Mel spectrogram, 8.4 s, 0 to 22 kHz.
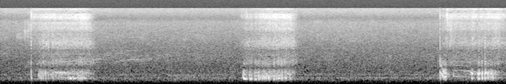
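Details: A cat asleep and snoring: three slow, rough snoring breaths about 3.5 seconds apart, roughly 18 a minute, with quiet pauses between them in a quiet room.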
